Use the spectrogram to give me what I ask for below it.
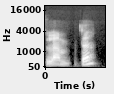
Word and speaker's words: lambda: It's pronounced lambda.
